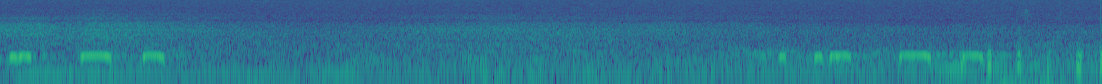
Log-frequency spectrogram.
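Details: Great horned owl pair at an urban nest in northwest Oklahoma City, the male trying again while the female is heard but not seen; soft, arched hoots in short runs near the start and again late, over low steady background hum.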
